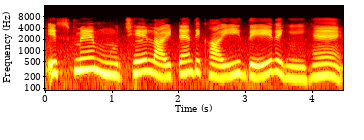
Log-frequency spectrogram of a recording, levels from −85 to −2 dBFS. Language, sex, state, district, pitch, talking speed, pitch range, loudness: Hindi, female, Madhya Pradesh, Katni, 235 Hz, 95 wpm, 210-265 Hz, -15 LUFS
